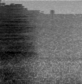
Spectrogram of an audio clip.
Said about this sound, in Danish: Nå, øh, det var ved at sige, inden jeg hostede hjernen ud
